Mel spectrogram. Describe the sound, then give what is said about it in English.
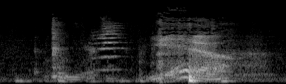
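A cat meows a few times, with drawn-out, wavering cries that rise and fall, the loudest near the end, while a person talks softly in the background. “hey, baby, you want to come get on the podcast, little kitty?”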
